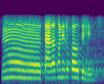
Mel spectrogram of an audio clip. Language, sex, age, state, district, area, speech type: Odia, female, 30-45, Odisha, Nayagarh, rural, conversation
